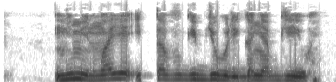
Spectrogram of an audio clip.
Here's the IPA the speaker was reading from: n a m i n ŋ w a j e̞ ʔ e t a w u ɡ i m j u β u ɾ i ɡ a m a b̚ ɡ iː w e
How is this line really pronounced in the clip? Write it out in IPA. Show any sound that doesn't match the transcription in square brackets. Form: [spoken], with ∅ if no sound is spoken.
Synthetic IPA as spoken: n [i] m i n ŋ w a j e̞ ʔ [i] t a [v] u ɡ i [b] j u β u ɾ i ɡ a [ɲ] a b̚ ɡ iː w e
